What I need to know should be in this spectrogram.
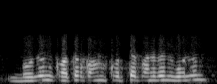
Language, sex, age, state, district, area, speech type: Bengali, male, 18-30, West Bengal, Paschim Bardhaman, rural, conversation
